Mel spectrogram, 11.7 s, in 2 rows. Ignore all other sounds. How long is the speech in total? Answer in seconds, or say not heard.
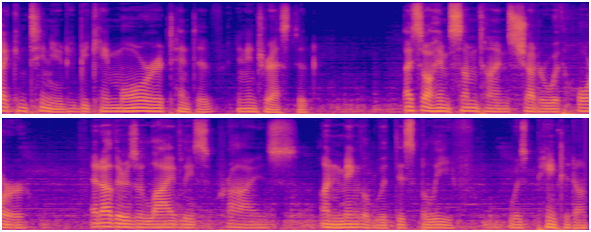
11 s.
